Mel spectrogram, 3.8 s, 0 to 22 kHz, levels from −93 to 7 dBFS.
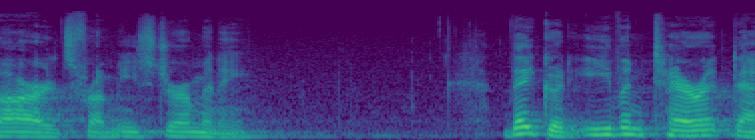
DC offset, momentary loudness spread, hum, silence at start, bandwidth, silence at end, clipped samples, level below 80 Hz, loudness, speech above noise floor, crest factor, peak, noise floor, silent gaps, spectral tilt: under 0.1%; 8 LU; none; 0 s; 15 kHz; 0 s; under 0.1%; -74 dBFS; -29 LUFS; 33 dB; 18 dB; -10 dBFS; -60 dBFS; none; -6 dB/octave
